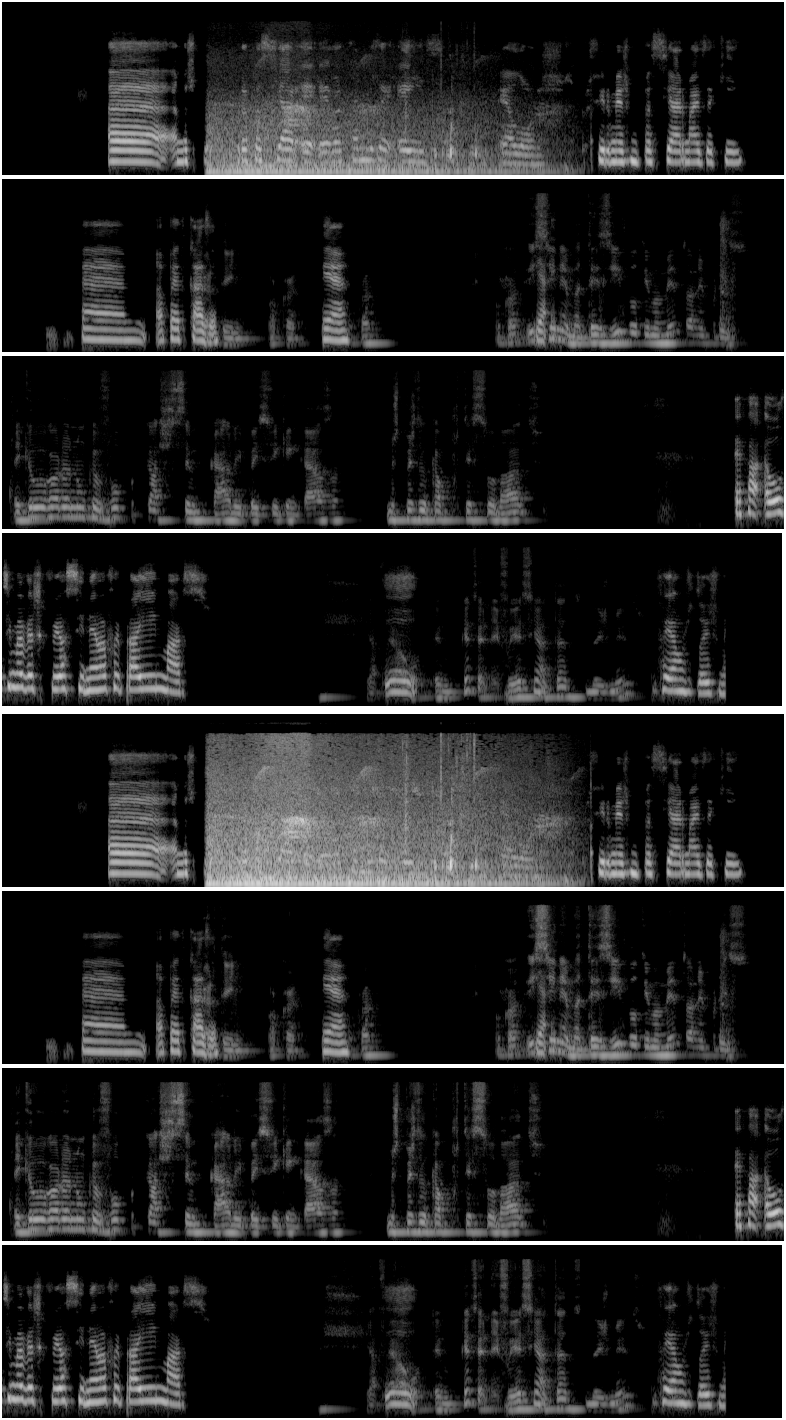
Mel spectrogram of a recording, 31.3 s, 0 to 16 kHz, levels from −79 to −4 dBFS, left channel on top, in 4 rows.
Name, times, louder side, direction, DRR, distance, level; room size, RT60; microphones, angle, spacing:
voice 1, 1.1-1.9 2.4-4.2 4.7-7.4 8.3-8.4 8.6-10.0 11.0-11.3 13.2-13.3 15.0-15.1 23.0-25.5 27.3-27.6 30.0-30.7, left 1 dB, 5° left, 1.6 m, -32 dB
sound 1, 2.0-5.9, right 10 dB, 85° right, 0.3 m, -26 dB
voice 2, 9.8-10.9 11.3-11.7 12.7-15.3 15.8-19.1 19.5-21.1 26.6-30.3, right 3 dB, 35° right, 3.4 m, -43 dB
head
